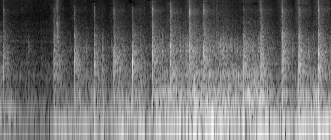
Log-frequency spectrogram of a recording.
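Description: Chalk tapping against a chalkboard as short tick marks are drawn in quick succession, a rapid series of sharp taps about four or five a second starting about half a second in.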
